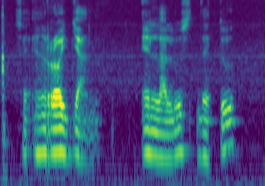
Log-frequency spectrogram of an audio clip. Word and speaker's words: enrollan: Just make it like a slightly harder Y, perhaps. Se enrollan en la luz de tu cintura.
